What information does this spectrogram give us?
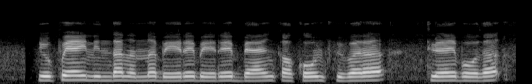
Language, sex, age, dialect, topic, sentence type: Kannada, male, 18-24, Central, banking, question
